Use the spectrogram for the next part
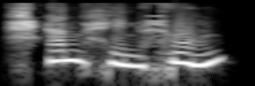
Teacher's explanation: যেহেতু হা কণ্ঠবর্ণ, কণ্ঠ থেকে উচ্চারিত হবে। মাখরাজ সেম থাকবে।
